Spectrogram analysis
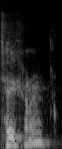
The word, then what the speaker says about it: Tehran: Tehran.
